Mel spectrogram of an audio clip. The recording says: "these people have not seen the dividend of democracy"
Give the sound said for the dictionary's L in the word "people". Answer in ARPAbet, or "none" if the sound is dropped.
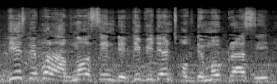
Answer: L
